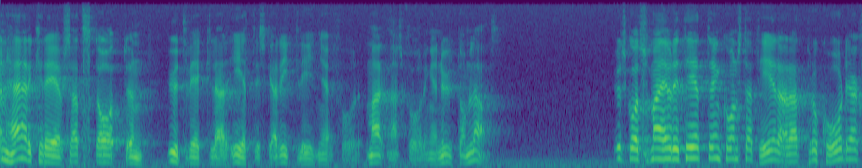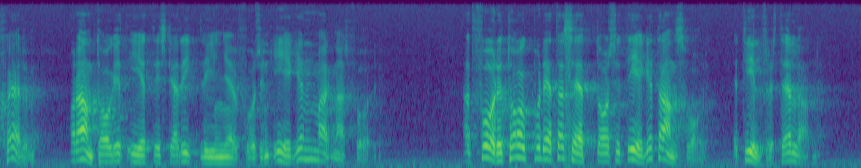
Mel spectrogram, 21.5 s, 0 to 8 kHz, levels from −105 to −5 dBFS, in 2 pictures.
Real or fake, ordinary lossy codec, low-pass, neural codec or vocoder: fake; none; 7.2 kHz; vocoder, 44.1 kHz, 80 mel bands, Vocos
